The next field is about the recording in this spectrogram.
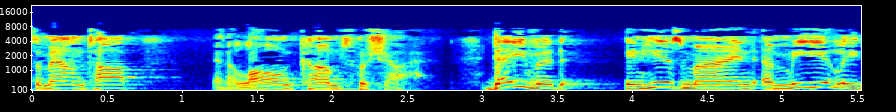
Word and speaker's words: Hushai: And after he uttered these words, the narrator tells us a man by the name of Hushai arrives, or some pronounce it Hushi.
